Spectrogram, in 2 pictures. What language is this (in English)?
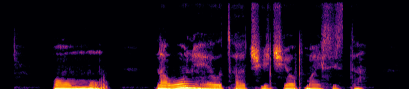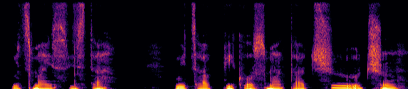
Nigerian Pidgin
